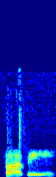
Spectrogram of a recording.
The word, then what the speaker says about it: Bubby: I just wanted to let you know that it's Bubby. It's pronounced Bubby.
